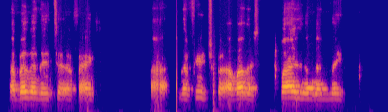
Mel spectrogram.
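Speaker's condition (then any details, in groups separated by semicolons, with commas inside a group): ALS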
